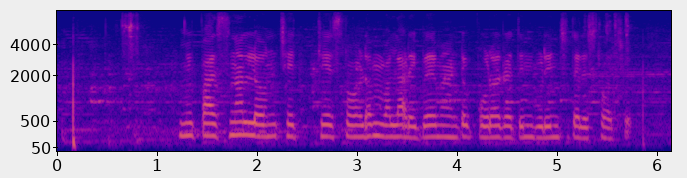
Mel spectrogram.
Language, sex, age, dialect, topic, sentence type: Telugu, female, 18-24, Central/Coastal, banking, statement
